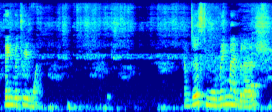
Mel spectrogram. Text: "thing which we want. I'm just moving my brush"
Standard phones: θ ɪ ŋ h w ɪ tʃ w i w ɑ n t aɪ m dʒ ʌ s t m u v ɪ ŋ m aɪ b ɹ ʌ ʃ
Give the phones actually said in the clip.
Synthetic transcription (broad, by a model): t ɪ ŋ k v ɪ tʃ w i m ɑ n aɪ m dʒ ʌ s t m u v ɪ ŋ m aɪ b ɹ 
